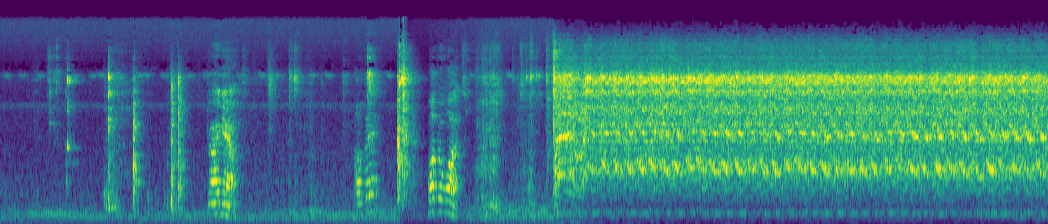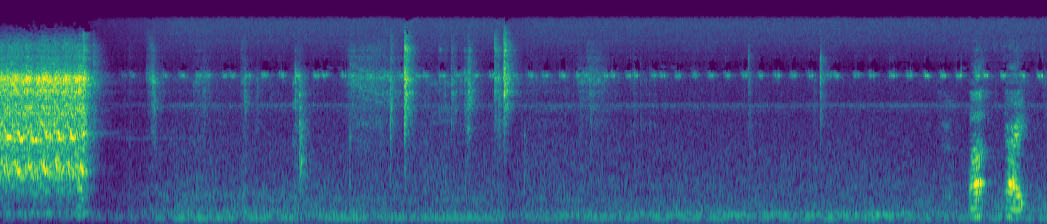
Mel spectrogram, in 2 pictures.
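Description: A starter motor cranking the Suburban's engine for about nine seconds without the engine catching, then cutting off abruptly. The fuel mixture reads rich while cranking.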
